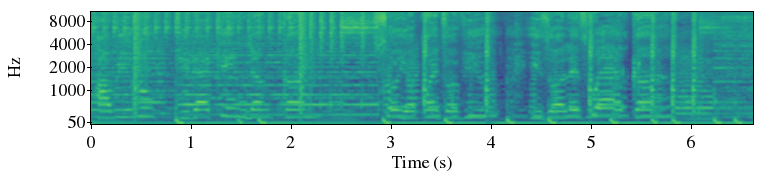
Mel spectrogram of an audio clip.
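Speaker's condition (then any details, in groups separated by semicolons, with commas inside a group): No condition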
